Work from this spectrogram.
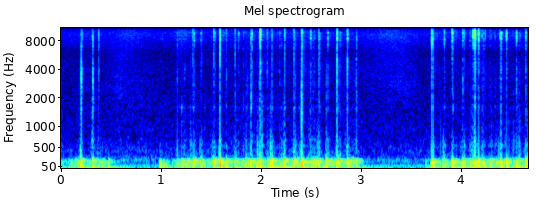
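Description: Long nails scratch a hollow metal mesh microphone grille, producing dense, low, rumbling scrapes with quick crackly ticks on top. The scratching comes in bursts, easing off briefly twice before starting again.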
